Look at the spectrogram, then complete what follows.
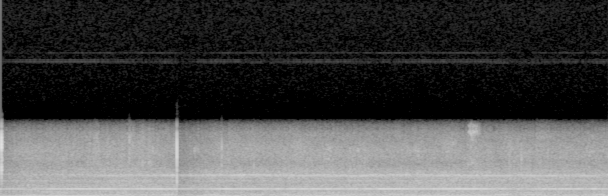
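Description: Car ferry's engines running steadily, a deep low drone with a steady mid-pitched whine above it. A single sharp click about two seconds in.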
